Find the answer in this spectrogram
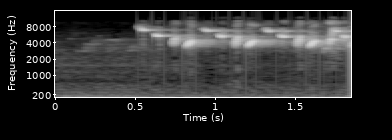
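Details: Goldfinch song of the widani type, meant for teaching chicks, beginning after half a second with quick, high, jingling notes in an even rapid rhythm.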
